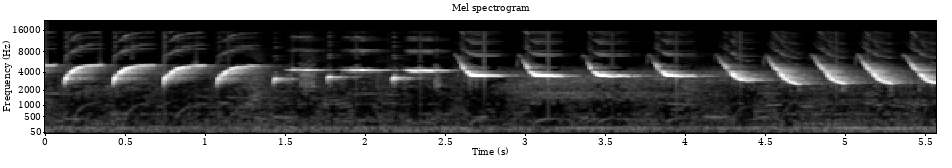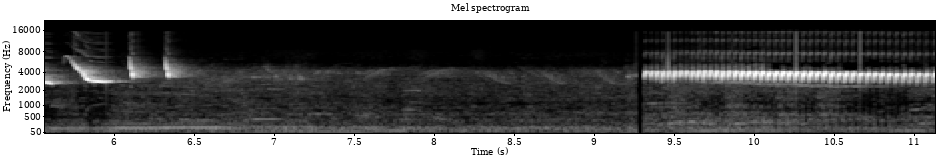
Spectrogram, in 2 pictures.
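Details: Kenari jambul loper delivering cengkok gurih song: a run of rapid downslurred chirps, then longer sweeping notes repeated about every half second, a pause, then a dense buzzy trill at the end.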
